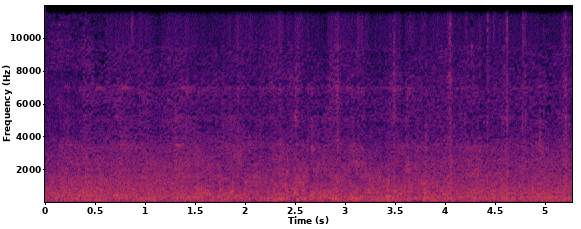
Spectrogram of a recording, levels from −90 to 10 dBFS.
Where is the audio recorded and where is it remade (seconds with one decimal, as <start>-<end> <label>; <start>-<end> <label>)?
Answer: 0.0-1.4 recorded; 1.4-3.8 remade; 3.8-5.3 recorded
